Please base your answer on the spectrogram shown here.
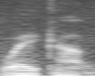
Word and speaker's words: Wacom: at my wacom tablet I think it's actually pronounced Wacom we actually where I work we had training on Wacom tablets long ago okay and they kept correcting us said it was Wacom which I don't think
